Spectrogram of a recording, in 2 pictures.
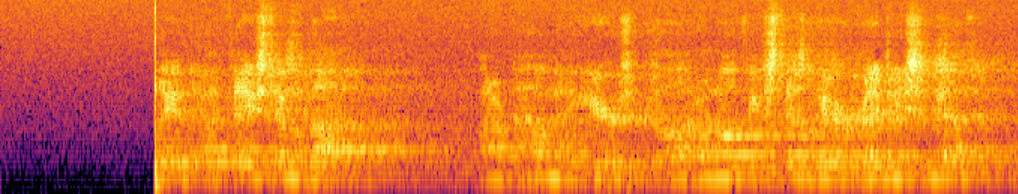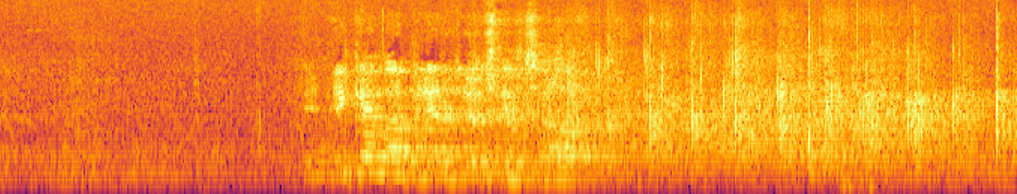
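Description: An elderly man speaks calmly through a microphone and loudspeakers.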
